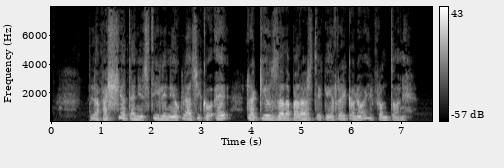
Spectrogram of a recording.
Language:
Italian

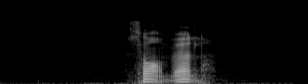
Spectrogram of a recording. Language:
Swedish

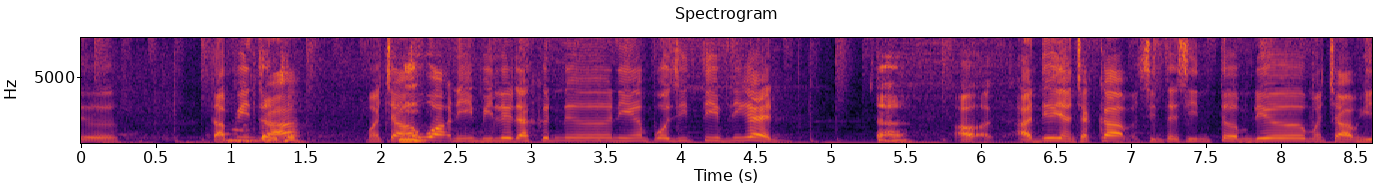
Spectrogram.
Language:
Malay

